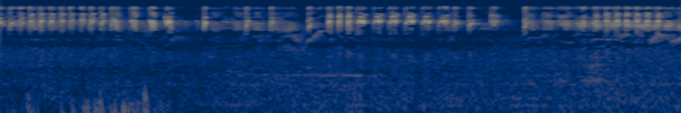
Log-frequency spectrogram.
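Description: A Bananaquit gives thin, very high, buzzy song phrases: rapid hissing runs of notes repeated over several seconds, with faint low rumbling early on.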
